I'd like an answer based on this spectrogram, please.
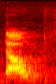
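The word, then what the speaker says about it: doubt: word है इसमें भी इस बी को क्या करा गया है साइलेंट करके इसको डाउट पढ़ा जाता है क्या पढ़ा जाता है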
